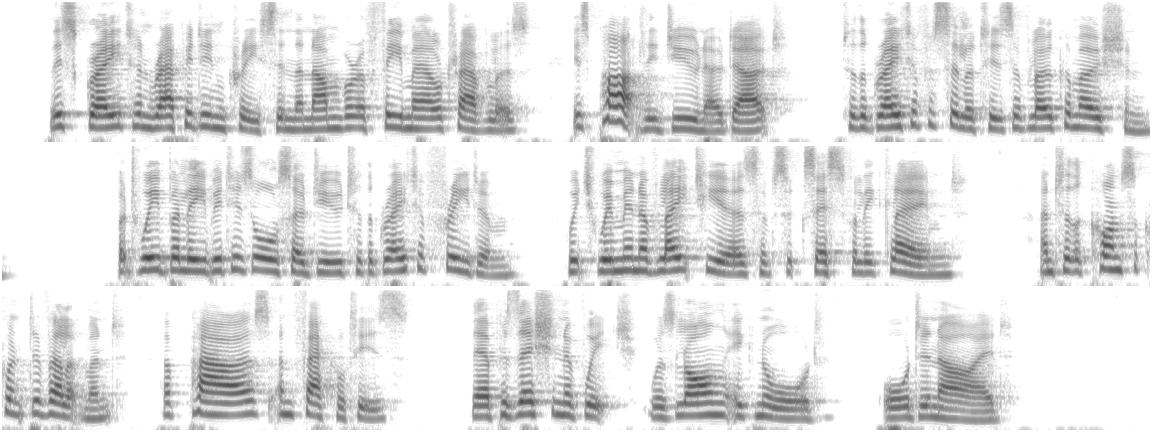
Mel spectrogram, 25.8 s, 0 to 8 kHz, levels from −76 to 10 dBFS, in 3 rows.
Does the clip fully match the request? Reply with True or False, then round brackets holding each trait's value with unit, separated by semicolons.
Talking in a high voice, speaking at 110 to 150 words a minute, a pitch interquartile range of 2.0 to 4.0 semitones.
True (205 Hz; 135 wpm; 3.4 semitones)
